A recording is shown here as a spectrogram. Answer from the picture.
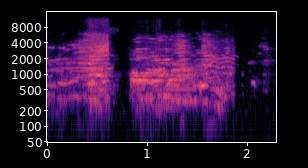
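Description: A class of children shouting a thank-you together over a video-call connection, in two loud bursts.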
